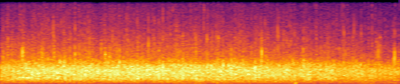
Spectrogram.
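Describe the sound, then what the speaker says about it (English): Conference audience applause fills the room, dense steady clapping from many hands at moderate distance, holding evenly for several seconds without voices. "Let's give them a big round of applause."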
